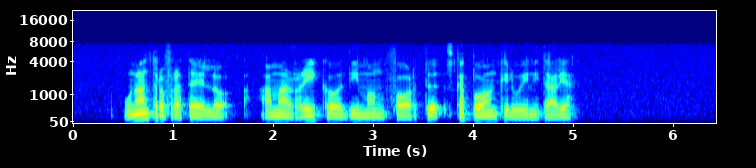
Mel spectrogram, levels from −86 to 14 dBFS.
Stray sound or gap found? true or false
false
